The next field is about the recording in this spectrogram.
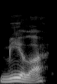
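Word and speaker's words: Miele: if you haven't heard of it it's it's pronounced mila but it's spelled m-i-e-l-e so if anybody's heard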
